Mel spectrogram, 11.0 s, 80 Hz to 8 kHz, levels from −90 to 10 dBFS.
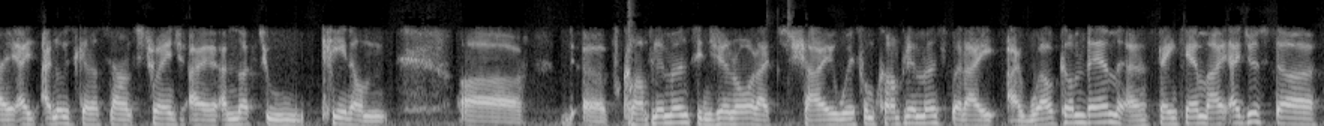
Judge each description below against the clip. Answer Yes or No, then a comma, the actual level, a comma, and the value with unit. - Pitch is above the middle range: No, low, 130 Hz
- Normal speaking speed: Yes, average, 190 wpm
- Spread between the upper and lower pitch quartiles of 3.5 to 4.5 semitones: Yes, average, 4.2 semitones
